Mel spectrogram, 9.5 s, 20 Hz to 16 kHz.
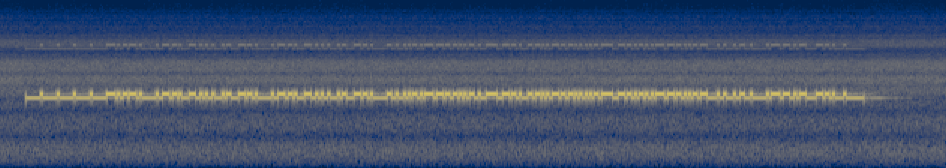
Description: RTTY (45.45 baud, 170 Hz shift), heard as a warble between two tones, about 1850 Hz centre, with room echo. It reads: AGN? AGN? PSE RPT UR RST DE SM2ENM K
